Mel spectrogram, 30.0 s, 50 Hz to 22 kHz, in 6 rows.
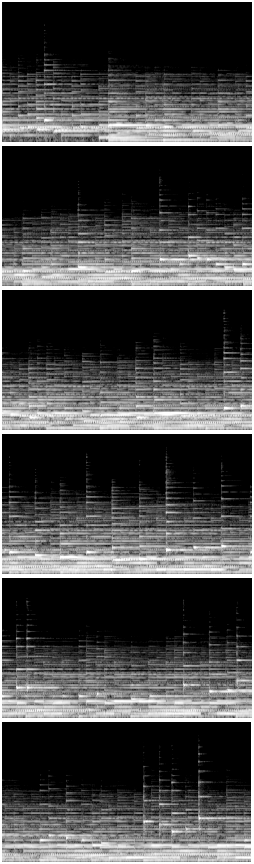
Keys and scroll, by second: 0.6 ctrl+q, 2.0 F2, 3.7 space, 4.3 c, 4.6 Escape, 7.9 space, 8.6 Delete, 9.5 shift+F2, 18.3 space, 18.5 Escape, 19.6 ctrl+z, 26.3 F3, 27.9 Escape.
